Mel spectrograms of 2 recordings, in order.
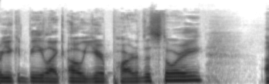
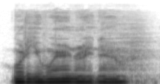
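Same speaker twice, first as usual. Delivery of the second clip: sultry, seductive voice; 2 semitones lower than usual. Showing an audition voice for an audio story job: sultry audition voice. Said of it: "can I do my voice right now?".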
